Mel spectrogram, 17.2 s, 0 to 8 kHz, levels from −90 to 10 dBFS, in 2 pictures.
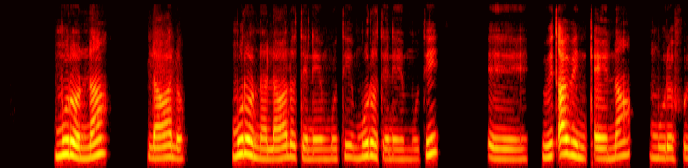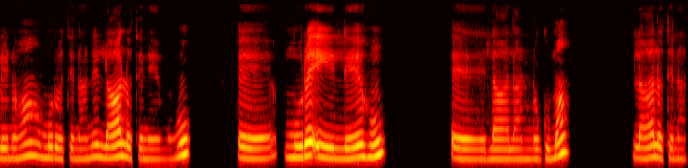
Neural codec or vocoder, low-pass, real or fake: none; 7.2 kHz; real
